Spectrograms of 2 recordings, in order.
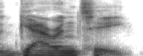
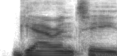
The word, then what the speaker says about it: guarantee: yeah yeah totally is uh and then uh guarantee guarantee this u a yeah you could be mistaken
